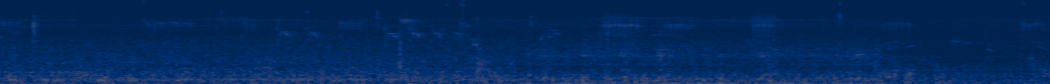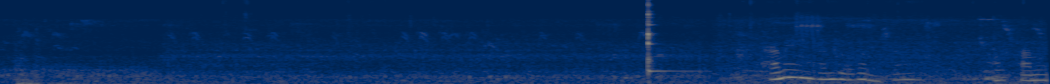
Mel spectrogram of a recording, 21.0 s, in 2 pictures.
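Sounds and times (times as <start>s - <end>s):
clear ringing tone: 17.0s - 17.7s
sharp clink: 17.0s - 17.7s.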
